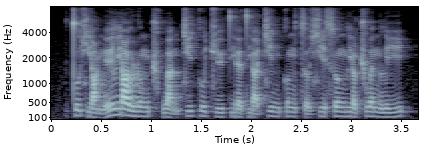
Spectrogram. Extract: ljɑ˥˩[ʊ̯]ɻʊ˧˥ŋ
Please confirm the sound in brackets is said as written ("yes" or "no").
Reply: yes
